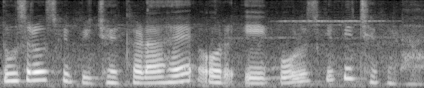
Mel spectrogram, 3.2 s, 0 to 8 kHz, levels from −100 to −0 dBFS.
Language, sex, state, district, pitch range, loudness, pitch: Hindi, female, Uttar Pradesh, Shamli, 185-255 Hz, -16 LUFS, 200 Hz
